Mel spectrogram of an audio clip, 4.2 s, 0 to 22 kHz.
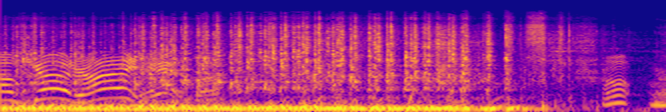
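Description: A 1978 Lincoln V8 running rough and in need of carburetor tuning, loud and close with a steady rumbling idle and a few revs that wobble in pitch, then dropping away near the end.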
